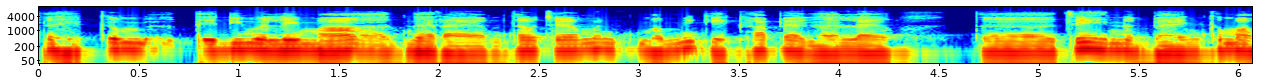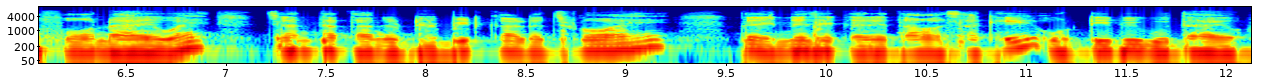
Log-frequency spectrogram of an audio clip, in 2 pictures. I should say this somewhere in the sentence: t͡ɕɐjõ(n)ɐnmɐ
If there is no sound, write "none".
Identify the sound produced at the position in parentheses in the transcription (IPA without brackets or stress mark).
m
